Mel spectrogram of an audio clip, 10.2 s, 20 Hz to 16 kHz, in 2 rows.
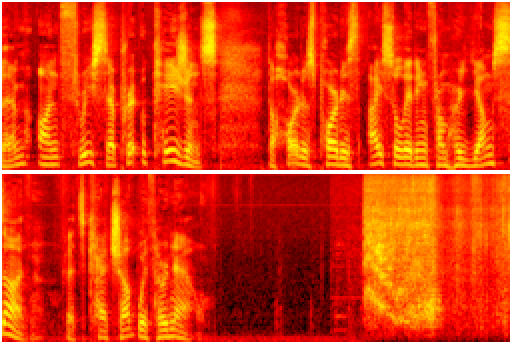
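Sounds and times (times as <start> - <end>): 
speech: 0.0 - 7.1
protective suit fabric rustling: 8.7 - 10.1
zip of a protective suit being pulled up: 8.7 - 10.1.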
